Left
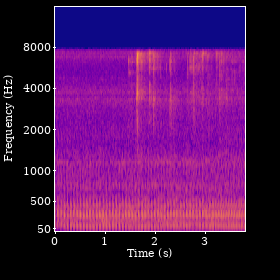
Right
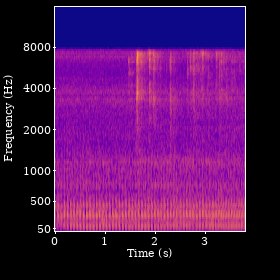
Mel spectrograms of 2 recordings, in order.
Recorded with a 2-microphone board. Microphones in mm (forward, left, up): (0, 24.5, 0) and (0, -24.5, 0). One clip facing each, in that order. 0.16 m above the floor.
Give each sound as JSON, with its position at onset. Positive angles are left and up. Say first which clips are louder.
{"t": 1.5, "sound": "keys jangling", "louder": "even", "side_deg": 40, "distance_m": 1.8}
